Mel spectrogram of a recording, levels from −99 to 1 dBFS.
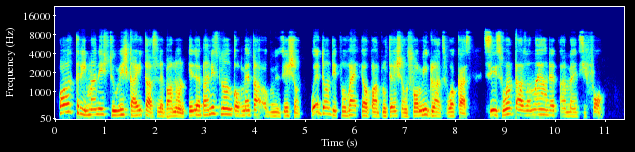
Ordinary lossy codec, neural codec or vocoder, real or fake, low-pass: none; codec, 44.1 kHz, 2.6 kbps, DAC; fake; 9.9 kHz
